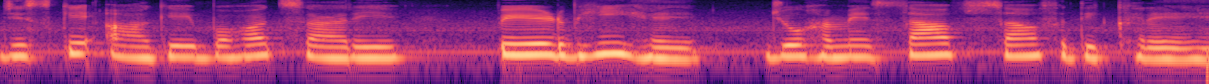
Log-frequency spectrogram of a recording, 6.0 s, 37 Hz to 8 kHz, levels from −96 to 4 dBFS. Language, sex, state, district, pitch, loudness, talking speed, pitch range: Hindi, female, Jharkhand, Deoghar, 220 Hz, -16 LUFS, 140 wpm, 205-240 Hz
